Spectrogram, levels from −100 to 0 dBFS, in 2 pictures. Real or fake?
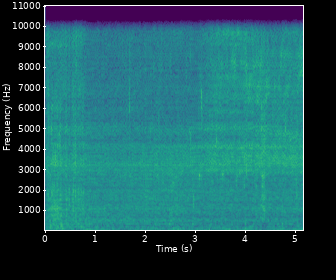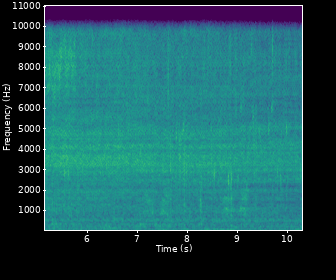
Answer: fake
